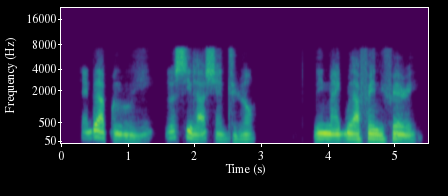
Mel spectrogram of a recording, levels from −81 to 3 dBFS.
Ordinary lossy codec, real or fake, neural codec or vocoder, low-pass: MP3, 64 kbps; fake; codec, 16 kHz, 0.5 kbps, X-Codec, HuBERT features, trained on balanced general audio; 7.2 kHz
